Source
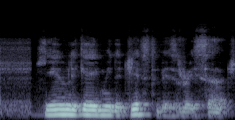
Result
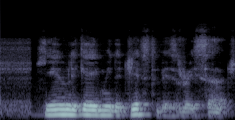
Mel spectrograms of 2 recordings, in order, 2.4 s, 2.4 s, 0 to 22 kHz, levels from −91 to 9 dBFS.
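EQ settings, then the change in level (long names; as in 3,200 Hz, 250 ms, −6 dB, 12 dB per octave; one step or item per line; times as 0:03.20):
high-shelf EQ 4,500 Hz +6 dB
−3.5 dB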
